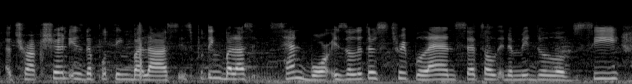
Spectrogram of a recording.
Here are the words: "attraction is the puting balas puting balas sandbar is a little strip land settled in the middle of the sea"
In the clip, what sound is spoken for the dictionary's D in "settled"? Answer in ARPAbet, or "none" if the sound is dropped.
D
